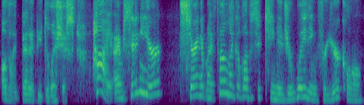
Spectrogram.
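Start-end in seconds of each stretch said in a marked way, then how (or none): none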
